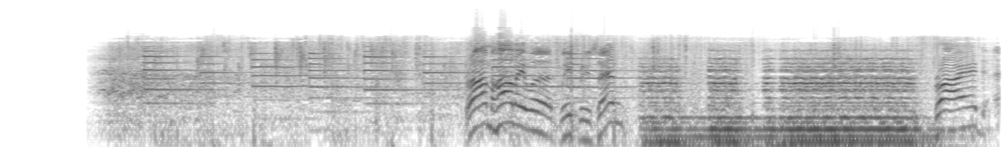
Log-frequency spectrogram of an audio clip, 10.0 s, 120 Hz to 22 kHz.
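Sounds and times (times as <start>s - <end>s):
organ music playing chords: 1.4s - 10.0s.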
